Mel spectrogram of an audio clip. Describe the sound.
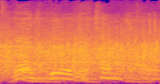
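Steady audience applause fills the whole clip at a loud, even level, with voices talking or calling out over the clapping.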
